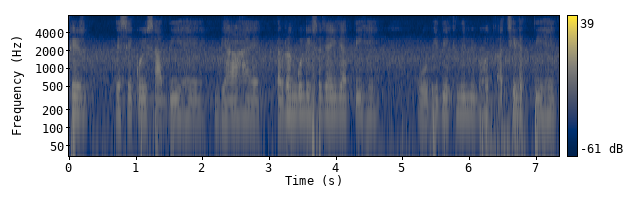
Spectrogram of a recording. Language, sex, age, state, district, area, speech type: Hindi, female, 45-60, Uttar Pradesh, Lucknow, rural, spontaneous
